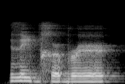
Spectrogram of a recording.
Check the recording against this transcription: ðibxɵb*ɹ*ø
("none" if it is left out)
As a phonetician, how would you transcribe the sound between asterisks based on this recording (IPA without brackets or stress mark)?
ɹ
